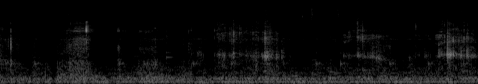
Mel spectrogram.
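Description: A person chewing a mouthful of fried meat pie, quietly, with irregular small crunches and mouth clicks from the pastry crust.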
